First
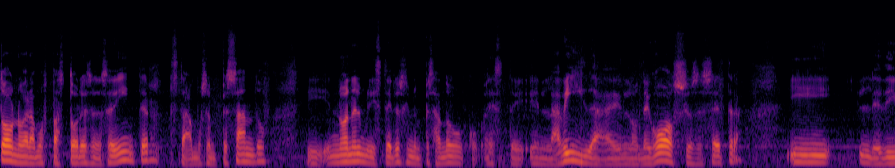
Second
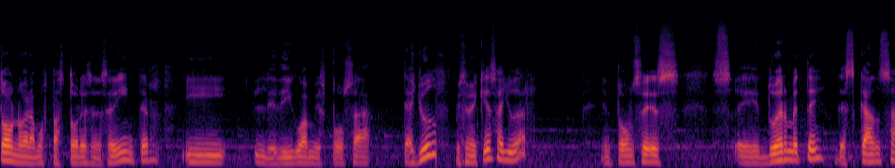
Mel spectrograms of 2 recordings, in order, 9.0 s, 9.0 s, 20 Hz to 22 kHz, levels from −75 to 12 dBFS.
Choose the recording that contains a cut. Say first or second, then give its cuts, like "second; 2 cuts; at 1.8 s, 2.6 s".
second; 2 cuts; at 1.6 s, 4.4 s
